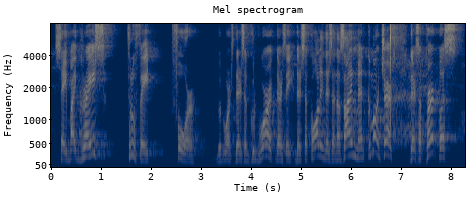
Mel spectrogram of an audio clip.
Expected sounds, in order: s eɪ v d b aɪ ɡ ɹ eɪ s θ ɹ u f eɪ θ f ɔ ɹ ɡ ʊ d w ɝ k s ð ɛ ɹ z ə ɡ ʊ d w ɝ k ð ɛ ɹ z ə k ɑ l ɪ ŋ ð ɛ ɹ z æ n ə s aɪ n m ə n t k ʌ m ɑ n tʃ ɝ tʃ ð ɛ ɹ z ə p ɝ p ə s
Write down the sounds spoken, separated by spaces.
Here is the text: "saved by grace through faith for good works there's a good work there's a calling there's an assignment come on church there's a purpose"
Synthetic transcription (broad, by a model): s eɪ b aɪ ɡ ɹ eɪ s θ ɹ u f eɪ t f ɔ ɹ ɡ ʊ d w ɝ k s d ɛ ɹ s ə ɡ ʊ d w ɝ k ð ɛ ɹ s ə k ɑ l ɪ ŋ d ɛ ɹ s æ n ə s aɪ n m ə n t k ʌ m ɑ n tʃ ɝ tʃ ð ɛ ɹ s ə p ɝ p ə s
